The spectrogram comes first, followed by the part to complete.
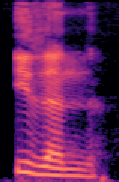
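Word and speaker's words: إذن: Deuxième exemple, on a le dal avec le A, donc dha. À côté, le nun avec la soukoun, donc n. Ça nous donne le mot idhan.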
